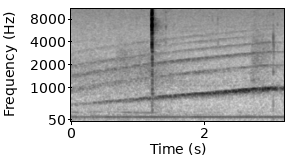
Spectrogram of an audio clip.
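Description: A building fire alarm sounds continuously, a steady electronic tone slowly sliding upward in pitch over a constant low hum, with one sharp click partway through. No one speaks.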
